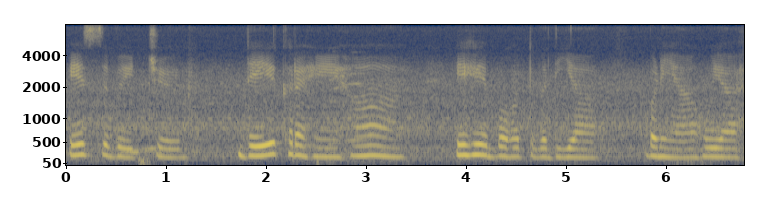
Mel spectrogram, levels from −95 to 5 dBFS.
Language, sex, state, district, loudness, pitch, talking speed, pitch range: Punjabi, female, Punjab, Kapurthala, -18 LUFS, 190 Hz, 90 wpm, 180-215 Hz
